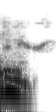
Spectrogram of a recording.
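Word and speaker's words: D'Anieri: It's Paul Deneri. Paul, Yes. And it's spelled D.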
